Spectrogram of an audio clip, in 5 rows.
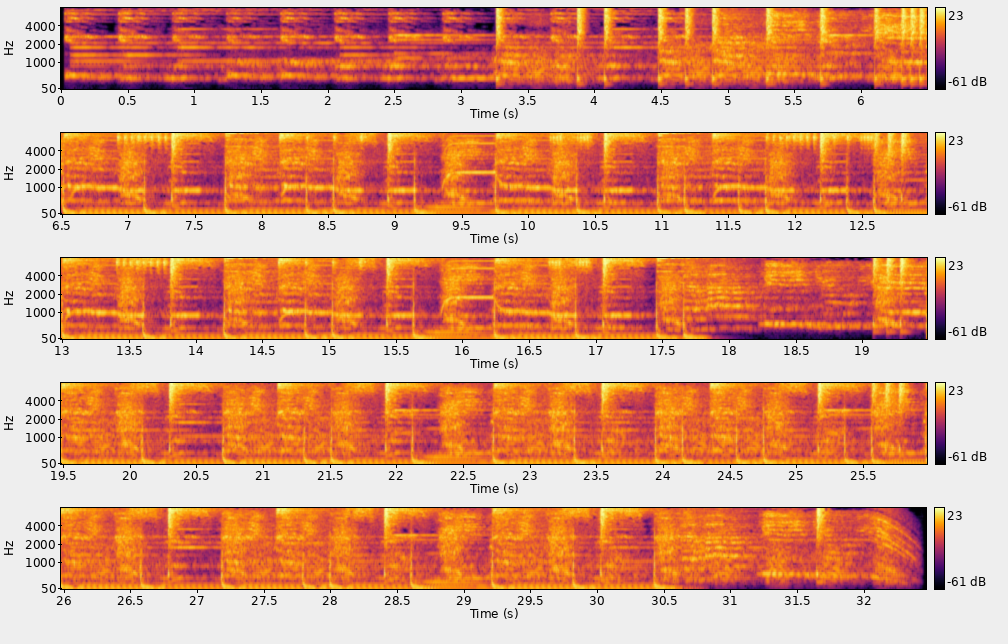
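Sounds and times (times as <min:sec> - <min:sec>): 
Christmas trap ringtone: 0:00.0 - 0:17.9, 0:19.1 - 0:30.8.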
